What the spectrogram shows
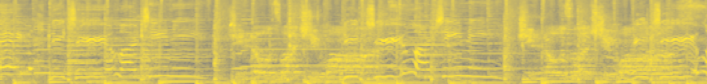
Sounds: inside a large room or hall, Music

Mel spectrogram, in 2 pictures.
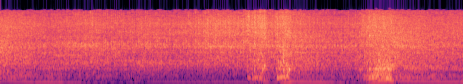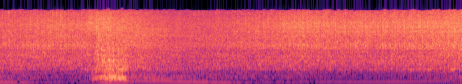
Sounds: Vehicle, Accelerating, Medium engine (mid frequency), revving, Engine

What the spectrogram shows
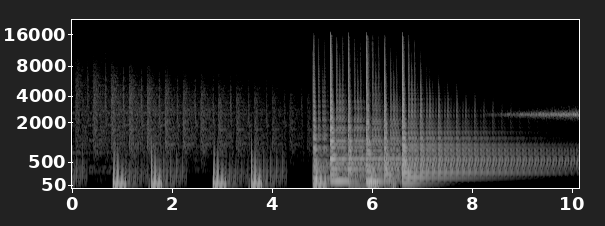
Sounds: Music

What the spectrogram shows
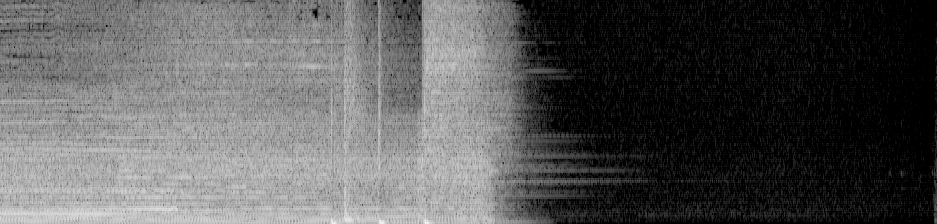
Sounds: Musical instrument, Music, Drum kit

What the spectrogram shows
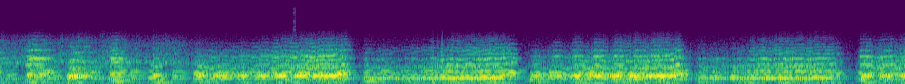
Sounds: French horn

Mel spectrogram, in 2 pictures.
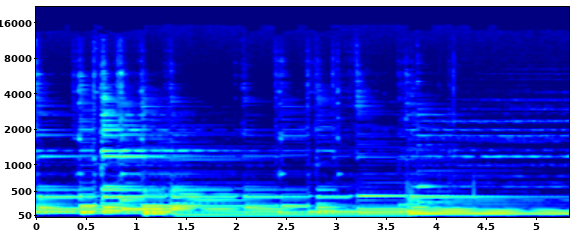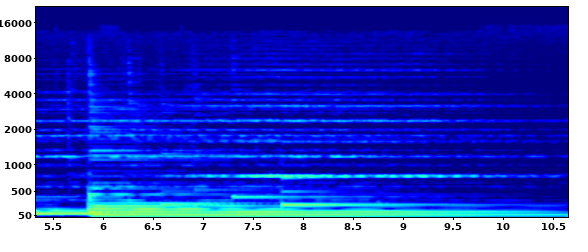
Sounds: Music, Sad music

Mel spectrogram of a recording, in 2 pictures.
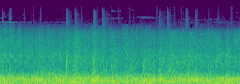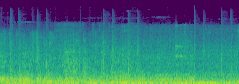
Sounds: Railroad car, Vehicle, Train, outside, urban or man-made

